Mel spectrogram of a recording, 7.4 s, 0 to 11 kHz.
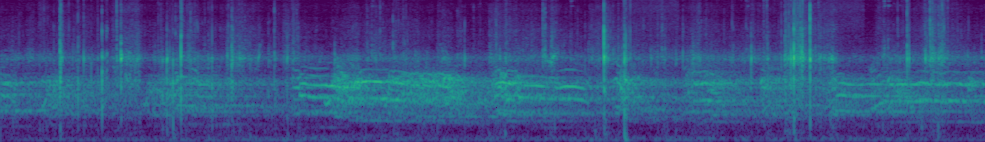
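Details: Treeing Walker Coonhounds treed on a big den about 450 yards away in New Jersey, spring 2018: a far-off pack of hounds bawling together, swelling louder midway, with crisp close clicks breaking through the steady baying.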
